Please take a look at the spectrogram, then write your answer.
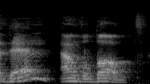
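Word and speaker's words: ضاد: But for the dad, it's something different. The dad is, let us say, it's a heavier form of the dal, exactly like the kaf and the qaf. Yes, exactly. The dal, the dad. Dad. Like, for example, daw, light. Daw, light. So it is heavier than the dal.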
